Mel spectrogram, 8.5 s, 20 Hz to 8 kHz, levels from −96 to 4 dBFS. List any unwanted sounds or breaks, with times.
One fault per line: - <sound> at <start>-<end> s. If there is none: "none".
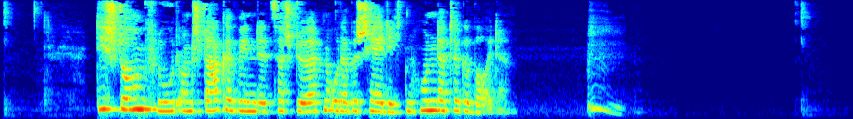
- throat clearing at 5.9-6.3 s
